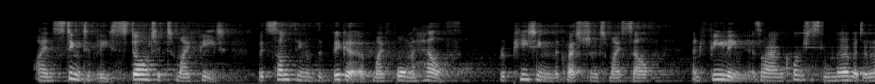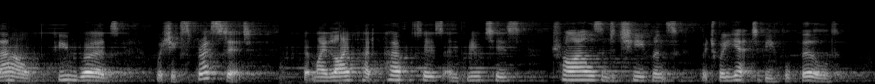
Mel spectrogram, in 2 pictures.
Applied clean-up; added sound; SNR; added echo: neural separator model SepFormer DNS4.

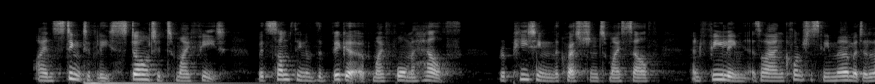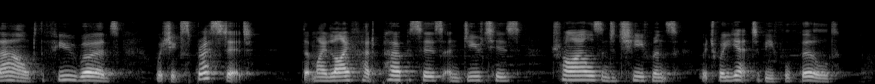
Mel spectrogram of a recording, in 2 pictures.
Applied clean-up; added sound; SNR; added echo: none; none; none; none.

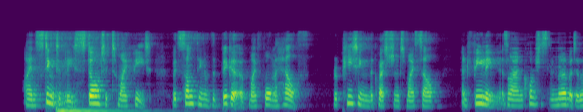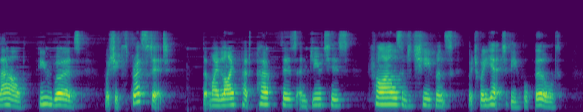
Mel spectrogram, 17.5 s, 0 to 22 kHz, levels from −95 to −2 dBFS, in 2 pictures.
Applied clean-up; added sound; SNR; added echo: neural mask model DeepFilterNet 3.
